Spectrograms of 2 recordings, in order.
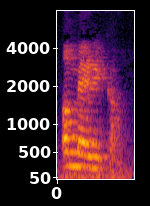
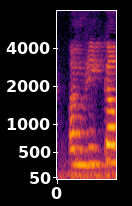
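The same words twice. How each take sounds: First: 'अमेरिका' as a-ME-ri-ka, short 'ri'; correct pronunciation. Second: 'अमेरिका' as 'am-REE-ka', middle 'e' dropped; wrong pronunciation. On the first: Shown as a demonstration. Teacher gives learners the correct model, careful 'अमेरिका'. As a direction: give 'अमेरिका' all four syllables, stress 'me'. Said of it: "इसकी सही pronunciation है". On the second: Retold or imitated. Teacher shows learners the common mistake, mispronounced 'अमेरिका'. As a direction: drop the 'me' vowel in 'अमेरिका', long 'ree'. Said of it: "लेकिन अमेरिका गलत है".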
